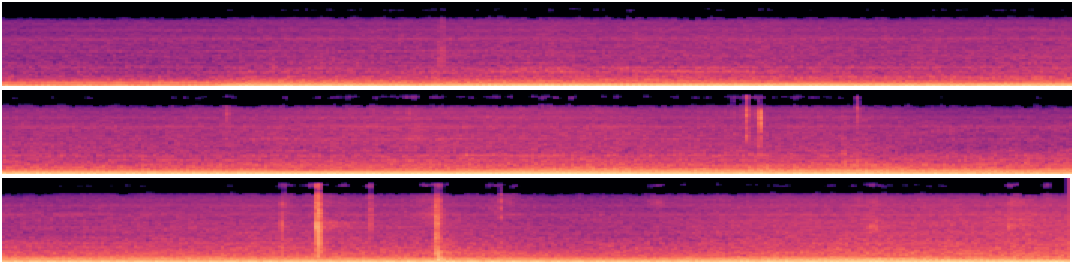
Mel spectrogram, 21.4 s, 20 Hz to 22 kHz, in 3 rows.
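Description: Volkswagen Golf R's 2.0-litre turbocharged four-cylinder engine idling steadily, getting louder about a second and a half in. A few sharp clicks sound over it in the second half.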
